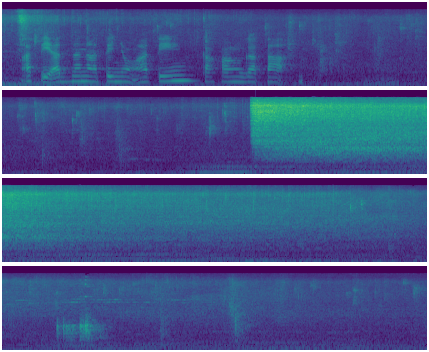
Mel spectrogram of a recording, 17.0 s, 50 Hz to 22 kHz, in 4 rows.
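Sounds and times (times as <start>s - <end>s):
sizzling hiss in a frying pan: 6.7s - 13.3s.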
